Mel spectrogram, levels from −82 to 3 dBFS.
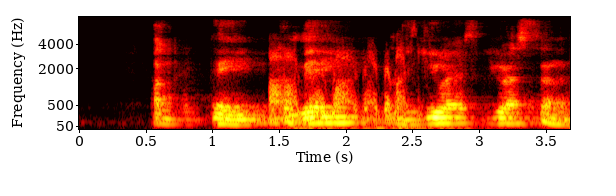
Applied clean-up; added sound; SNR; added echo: neural mask model DeepFilterNet 3.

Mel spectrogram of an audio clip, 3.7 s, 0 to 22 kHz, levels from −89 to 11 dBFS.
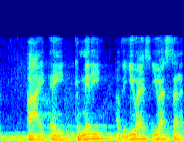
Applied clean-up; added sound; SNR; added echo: none; none; none; none.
